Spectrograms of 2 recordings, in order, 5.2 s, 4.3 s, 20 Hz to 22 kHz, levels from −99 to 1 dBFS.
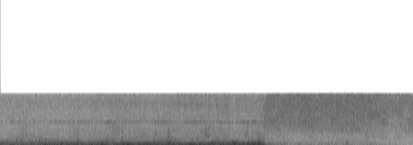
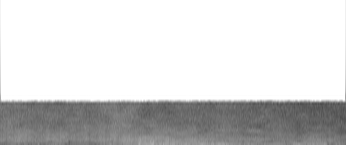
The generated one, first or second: second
